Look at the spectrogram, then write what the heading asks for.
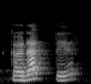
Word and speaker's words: carácter: damos cuenta, en regímenes, la posición de la sílaba tónica. No se están tildando las mismas. Ahora si yo digo carácter, ¿cierto?, pero al decir caracteres, también ya no se ha tildado.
